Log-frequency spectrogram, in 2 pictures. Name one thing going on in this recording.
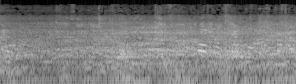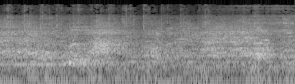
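A large crowd cheers and chatters loudly in a big hall.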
